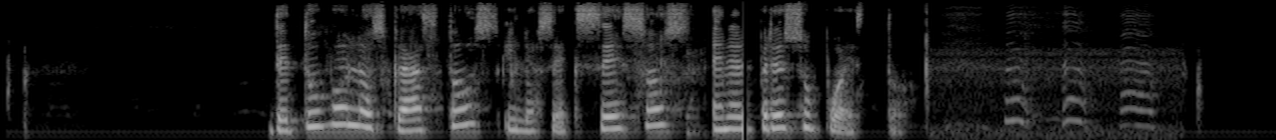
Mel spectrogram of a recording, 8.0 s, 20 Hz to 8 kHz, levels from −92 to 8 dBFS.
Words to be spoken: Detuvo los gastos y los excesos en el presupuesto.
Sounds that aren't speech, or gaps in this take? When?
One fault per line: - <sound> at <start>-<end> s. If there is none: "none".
- dropout at 4.6-4.7 s
- laugh at 5.9-7.3 s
